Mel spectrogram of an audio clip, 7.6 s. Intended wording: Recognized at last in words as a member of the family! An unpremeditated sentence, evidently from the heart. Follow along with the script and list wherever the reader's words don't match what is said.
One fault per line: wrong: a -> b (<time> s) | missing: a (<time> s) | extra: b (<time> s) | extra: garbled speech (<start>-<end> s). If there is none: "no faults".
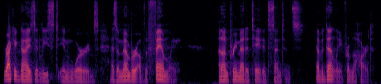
wrong: last -> least (0.8 s)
